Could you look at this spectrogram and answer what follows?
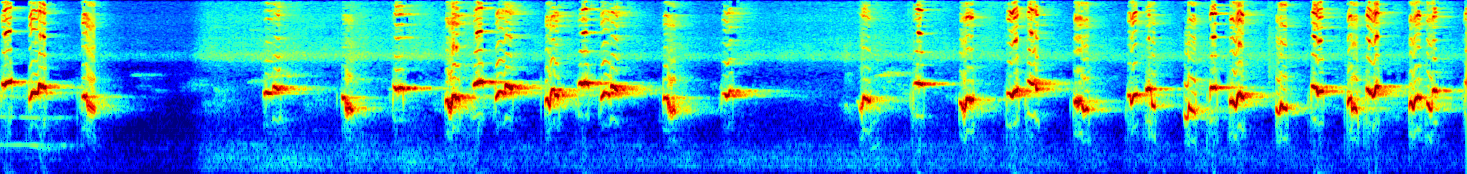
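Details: Lure song of a Sooty-headed bulbul, vigorous and slow-rolling, used to provoke other bulbuls: three notes, a pause of over a second, then bursts of liquid whistles that quicken into a dense run toward the end.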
